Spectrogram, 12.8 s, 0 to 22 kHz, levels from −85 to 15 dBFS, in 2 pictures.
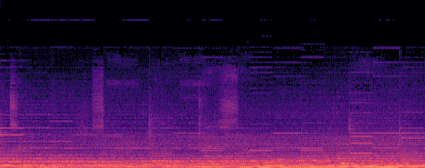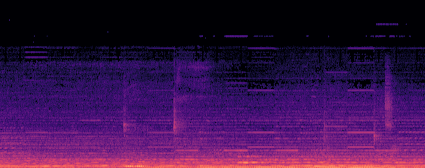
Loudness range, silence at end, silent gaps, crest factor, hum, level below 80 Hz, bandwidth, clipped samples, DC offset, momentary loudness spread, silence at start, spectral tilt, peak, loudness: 4 LU; 0 s; none; 14 dB; none; -50 dBFS; 13.5 kHz; under 0.1%; under 0.1%; 6 LU; 0 s; -7.5 dB/octave; -2 dBFS; -16 LUFS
